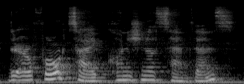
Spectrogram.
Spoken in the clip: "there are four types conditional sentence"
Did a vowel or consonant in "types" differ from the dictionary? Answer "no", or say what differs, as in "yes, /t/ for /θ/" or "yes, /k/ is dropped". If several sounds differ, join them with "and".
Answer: yes, /s/ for /t/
